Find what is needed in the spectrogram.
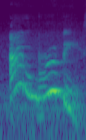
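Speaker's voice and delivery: high, loud hen voice for Ruby; chicken voice. A narrator's reading. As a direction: squawk it out like a cheerful hen. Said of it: "said the chicken".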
